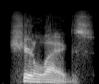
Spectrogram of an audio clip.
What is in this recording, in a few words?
"sheerlegs", American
